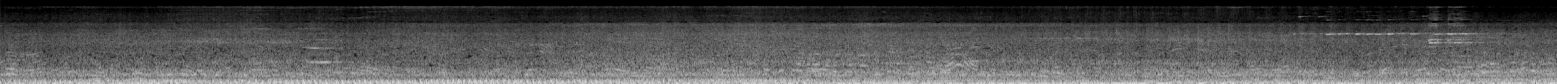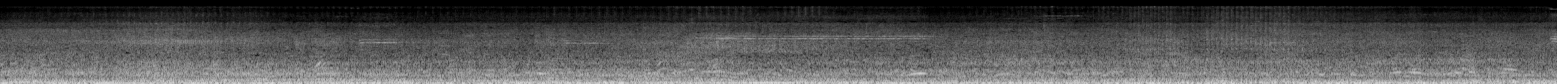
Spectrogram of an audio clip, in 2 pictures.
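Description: Busy street traffic, with engines running and a few brief horn toots, under the steady chatter of a large crowd.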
